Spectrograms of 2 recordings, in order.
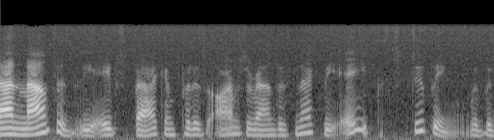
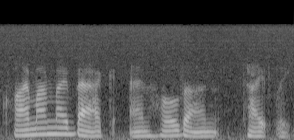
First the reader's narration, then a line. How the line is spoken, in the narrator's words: He said gently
